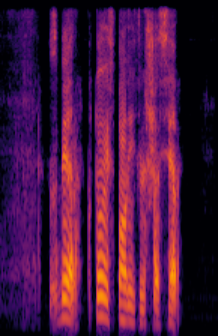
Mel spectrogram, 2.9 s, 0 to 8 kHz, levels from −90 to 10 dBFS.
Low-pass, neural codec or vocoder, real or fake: 7.2 kHz; vocoder, 22.05 kHz, 80 mel bands, HiFi-GAN; fake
